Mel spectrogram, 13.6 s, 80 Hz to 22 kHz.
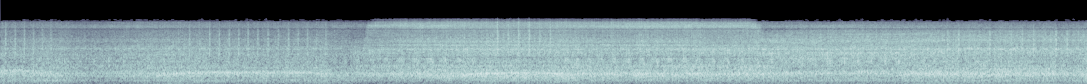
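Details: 1989 Jeep Wrangler YJ engine in gear: a regular knock about four per second from the top of the engine, with heavy blow-by. None of this occurs at idle out of gear.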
